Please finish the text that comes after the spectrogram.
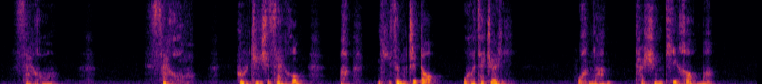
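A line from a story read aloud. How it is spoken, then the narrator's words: Sobbing, weeping. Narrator (Chinese): 说着就呜咽着哭泣起来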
